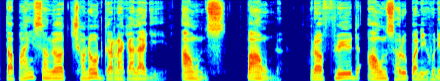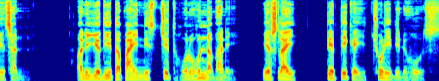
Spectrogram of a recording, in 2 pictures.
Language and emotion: Nepali, neutral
